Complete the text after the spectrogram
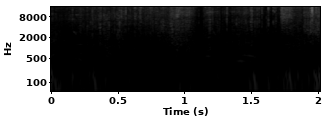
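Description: Footsteps crunch on dry ground.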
